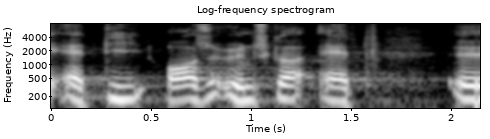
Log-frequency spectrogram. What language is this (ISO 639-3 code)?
dan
